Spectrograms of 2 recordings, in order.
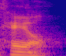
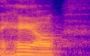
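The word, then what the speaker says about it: Geel: And she talks about this town in Belgium called Hale, Belgium. I believe it's spelled G-E-L. And in Hale, there is this monument dedicated to the patron saint of mental health.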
